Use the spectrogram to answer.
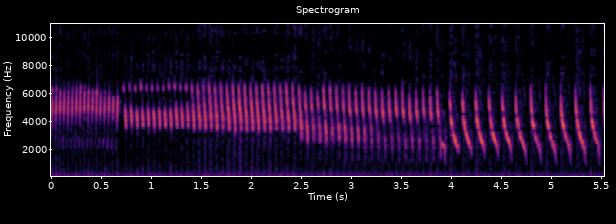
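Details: Domestic canary singing a master song meant to teach young birds: fast, high rattling trills change pitch in steps, then slow into a series of sharply descending sweeping whistles repeated about twice per second.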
